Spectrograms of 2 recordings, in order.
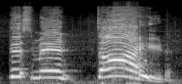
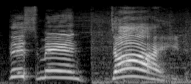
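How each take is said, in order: First: It is said very loudly. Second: It is said a bit more quietly.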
